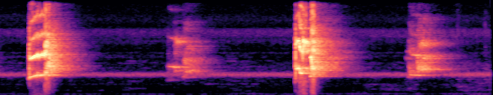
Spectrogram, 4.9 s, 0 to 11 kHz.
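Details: Lovebird sound used as a lure to provoke a caged lovebird into long trilling (ngekek panjang): two loud harsh, broadband chattering bursts about 2.7 seconds apart, each followed by a softer burst, over a steady high whistle-like tone.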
